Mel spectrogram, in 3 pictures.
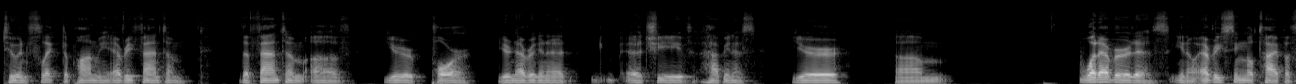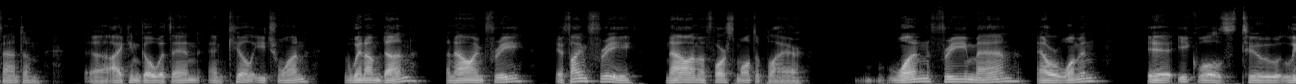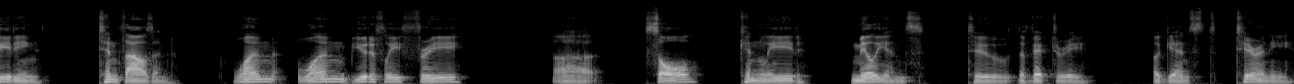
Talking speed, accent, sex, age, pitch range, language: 115 wpm, American, male, 30-49, 85-105 Hz, English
